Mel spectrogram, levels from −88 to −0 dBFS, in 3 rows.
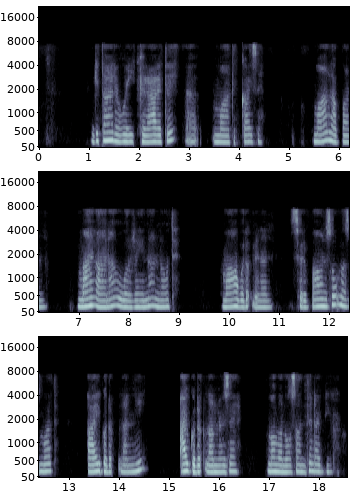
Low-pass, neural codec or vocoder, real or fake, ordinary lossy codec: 7.2 kHz; codec, 16 kHz, 1.1 kbps, Voila-Tokenizer; fake; AAC, 32 kbps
